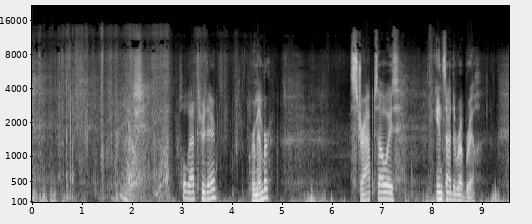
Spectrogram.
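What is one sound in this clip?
Gloved hands scrape and brush snow off a metal trailer deck.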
